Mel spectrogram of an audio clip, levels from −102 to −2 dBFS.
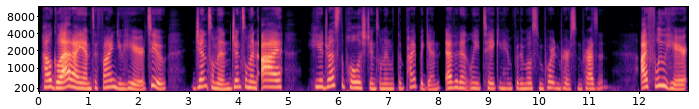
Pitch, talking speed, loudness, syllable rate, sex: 220 Hz, 150 wpm, -22 LUFS, 3.2 syllables/s, female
